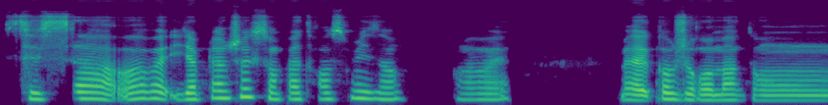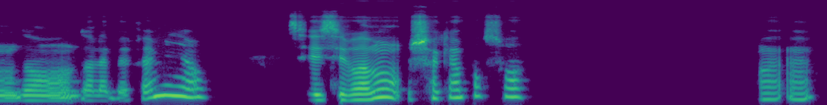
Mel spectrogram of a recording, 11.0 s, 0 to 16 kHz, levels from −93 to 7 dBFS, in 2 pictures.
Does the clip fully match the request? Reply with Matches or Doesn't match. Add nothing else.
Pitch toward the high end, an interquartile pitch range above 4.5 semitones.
Matches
